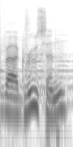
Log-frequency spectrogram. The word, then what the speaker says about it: Grusin: They fell in love, fell in lust, came to New York in search of a dream, were snatched up by Dave Grusin. Is that how you pronounce his name? – Yeah.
